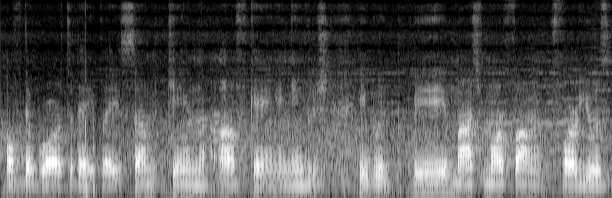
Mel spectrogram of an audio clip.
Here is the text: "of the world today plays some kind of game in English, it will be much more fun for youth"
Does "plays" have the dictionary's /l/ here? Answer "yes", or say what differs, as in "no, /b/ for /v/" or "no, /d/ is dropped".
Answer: yes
